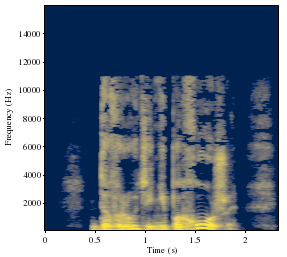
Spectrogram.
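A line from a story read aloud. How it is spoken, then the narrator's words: Quiet waiter's answer. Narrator (Russian): тихо ответил официант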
